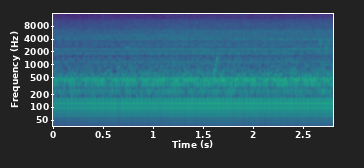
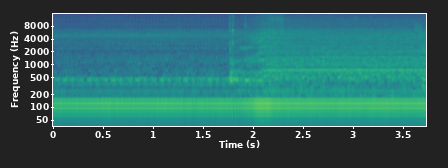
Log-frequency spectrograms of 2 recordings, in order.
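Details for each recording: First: Hydro-Spa Princess hot tub with Hydro-Quip CS800-A1 115 V air-button controller, reassembled after repair, heater on: steady even pump motor hum with soft water churn, no surging or cutting out; normal running. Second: Hydro-Spa Princess hot tub pump on Hydro-Quip CS800-A1 115 V pack, motor very tight to turn: steady hum jumps to a louder, rougher whir at high speed (about 12 A); worn motor bearing, probably damaged by a nearby leak.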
